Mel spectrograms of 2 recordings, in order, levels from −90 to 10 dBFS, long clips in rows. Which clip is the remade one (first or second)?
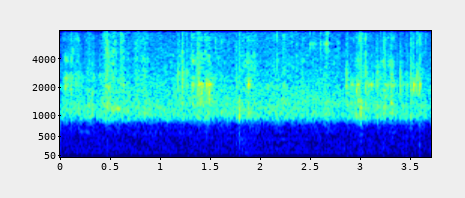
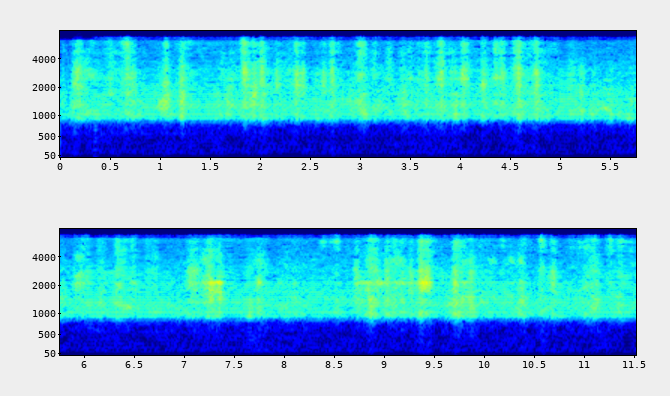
second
